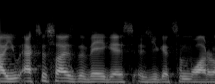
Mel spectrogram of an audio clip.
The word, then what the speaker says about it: vagus: It's spelled V-A-G-U-S in English, vagus.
